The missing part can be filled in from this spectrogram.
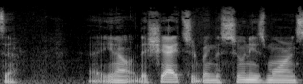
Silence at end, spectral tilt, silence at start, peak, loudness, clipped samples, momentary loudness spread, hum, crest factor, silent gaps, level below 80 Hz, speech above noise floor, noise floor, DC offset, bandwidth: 0 s; -4 dB/octave; 0 s; 0 dBFS; -19 LUFS; under 0.1%; 11 LU; none; 20 dB; none; -44 dBFS; 27 dB; -46 dBFS; under 0.1%; 16 kHz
